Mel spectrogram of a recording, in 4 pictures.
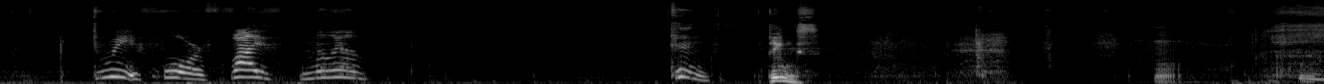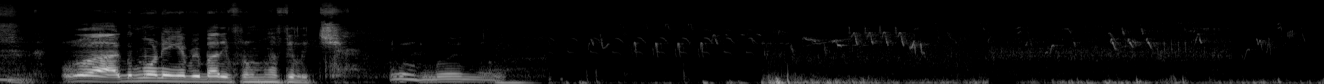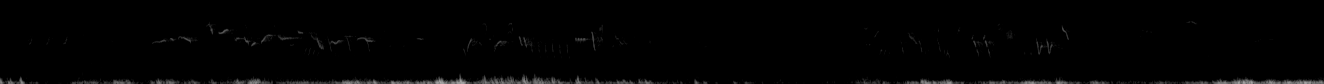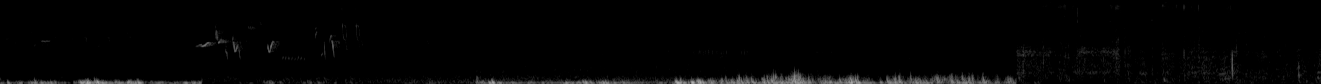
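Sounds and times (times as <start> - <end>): birds chirping and singing: 11.4 - 44.8, 45.5 - 52.9.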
